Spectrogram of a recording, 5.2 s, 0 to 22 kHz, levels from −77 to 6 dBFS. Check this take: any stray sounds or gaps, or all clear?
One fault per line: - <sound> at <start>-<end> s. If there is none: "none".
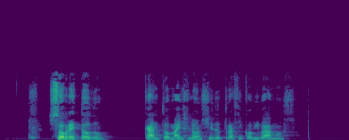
none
